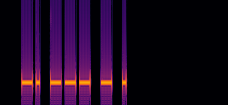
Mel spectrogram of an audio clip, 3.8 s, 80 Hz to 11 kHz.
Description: Morse code, heard as a keyed tone, about 20 wpm, 700 Hz. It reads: NOTE
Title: 3x Word-Spacing - Sets of 5 Words - 20wpm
